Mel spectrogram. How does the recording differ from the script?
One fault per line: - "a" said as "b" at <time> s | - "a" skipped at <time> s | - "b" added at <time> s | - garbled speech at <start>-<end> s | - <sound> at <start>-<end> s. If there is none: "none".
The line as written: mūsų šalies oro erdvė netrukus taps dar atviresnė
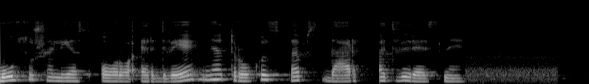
none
